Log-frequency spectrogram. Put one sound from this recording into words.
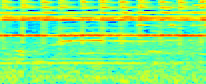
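A woman claps her hands in prayer.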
